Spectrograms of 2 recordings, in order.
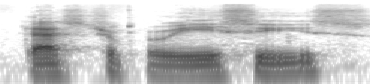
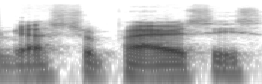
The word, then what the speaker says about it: gastroparesis: several times I got got gastroparesis or gastroparesis I pronounce it both ways uh and lately I've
